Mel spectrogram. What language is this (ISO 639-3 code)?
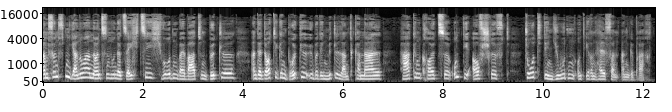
deu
